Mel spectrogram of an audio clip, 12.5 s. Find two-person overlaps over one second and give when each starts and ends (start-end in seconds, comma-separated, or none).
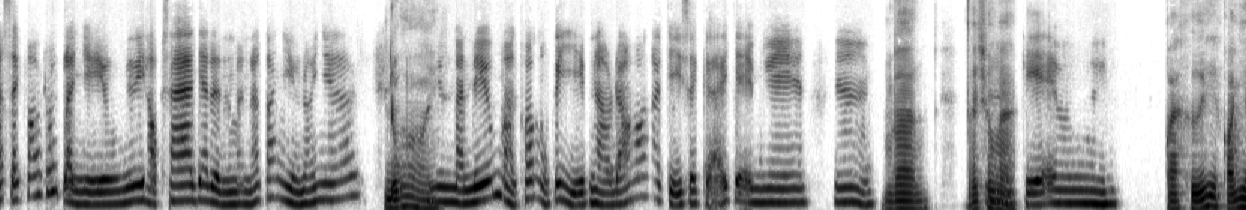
none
